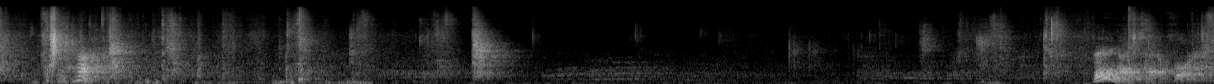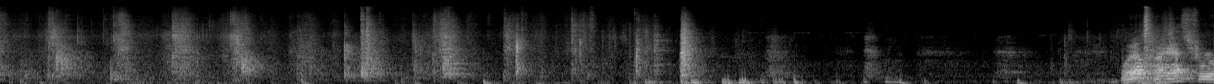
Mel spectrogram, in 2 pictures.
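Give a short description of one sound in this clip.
Footsteps crunch on a gritty floor in an echoing space.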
